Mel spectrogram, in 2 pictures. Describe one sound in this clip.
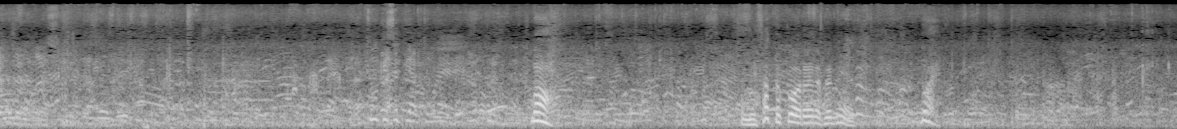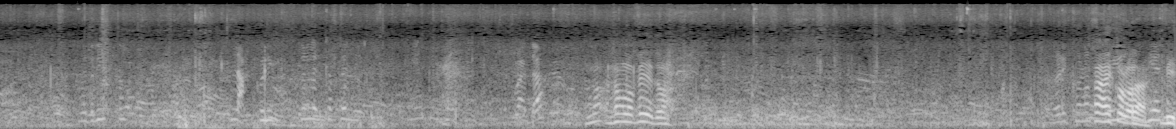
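A large crowd chatters and calls out.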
